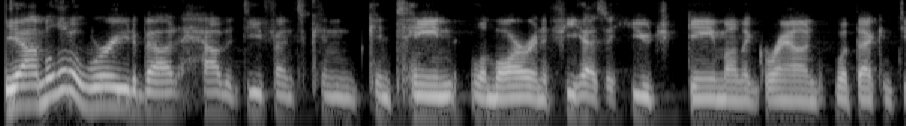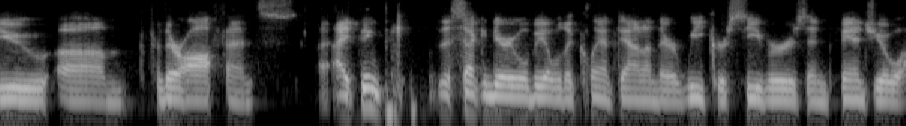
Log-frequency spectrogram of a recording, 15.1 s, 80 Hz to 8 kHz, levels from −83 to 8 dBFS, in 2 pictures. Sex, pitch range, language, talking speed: male, 100-115 Hz, English, 185 wpm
